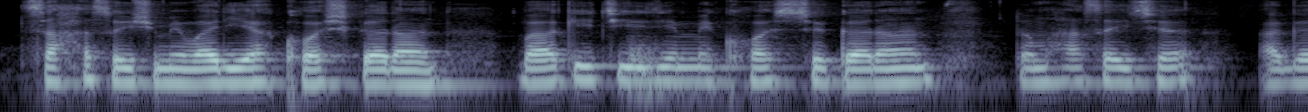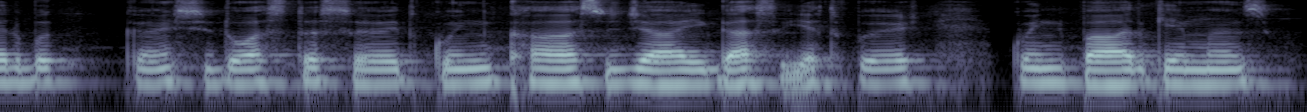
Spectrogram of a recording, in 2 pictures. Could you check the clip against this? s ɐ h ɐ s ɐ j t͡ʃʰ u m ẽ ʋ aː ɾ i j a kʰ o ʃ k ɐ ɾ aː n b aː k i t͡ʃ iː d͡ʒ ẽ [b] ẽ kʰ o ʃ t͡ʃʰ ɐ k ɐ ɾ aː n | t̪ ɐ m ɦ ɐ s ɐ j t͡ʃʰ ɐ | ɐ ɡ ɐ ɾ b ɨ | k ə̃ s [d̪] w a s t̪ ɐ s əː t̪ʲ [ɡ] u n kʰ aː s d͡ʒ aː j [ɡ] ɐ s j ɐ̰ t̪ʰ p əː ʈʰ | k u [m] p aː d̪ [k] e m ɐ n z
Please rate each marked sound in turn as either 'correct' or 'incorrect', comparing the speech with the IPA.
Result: incorrect, correct, incorrect, correct, incorrect, correct

